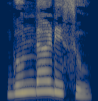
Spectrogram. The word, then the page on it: ಕೊಂಡಾಡಿಸು: koṇḍāḍisu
